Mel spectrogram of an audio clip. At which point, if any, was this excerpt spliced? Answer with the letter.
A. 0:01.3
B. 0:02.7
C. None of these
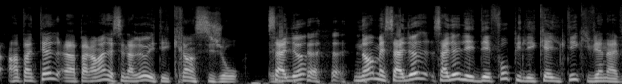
B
